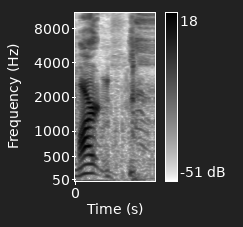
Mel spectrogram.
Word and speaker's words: Martin: Gotta say it like an American, man. Martin. Skip the T, skip the I, just go straight to the N.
